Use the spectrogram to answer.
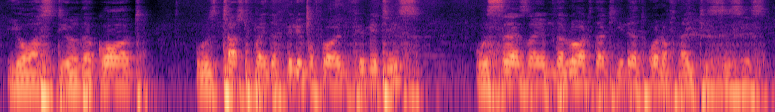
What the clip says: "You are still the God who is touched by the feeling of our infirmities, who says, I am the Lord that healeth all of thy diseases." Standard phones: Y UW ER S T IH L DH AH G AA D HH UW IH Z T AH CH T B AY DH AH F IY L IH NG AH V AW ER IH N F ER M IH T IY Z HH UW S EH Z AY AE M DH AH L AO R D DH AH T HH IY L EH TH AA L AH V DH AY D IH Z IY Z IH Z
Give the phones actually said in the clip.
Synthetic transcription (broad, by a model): Y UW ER S T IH L DH AH G AA D HH UW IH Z T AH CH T B AY DH AH F IY L IH NG AH V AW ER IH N F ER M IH T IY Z HH UW S EH Z AY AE M DH AH L AO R D DH AH T HH IY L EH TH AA N AH V DH AY D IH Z IY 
